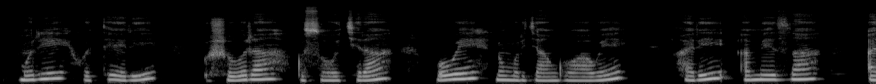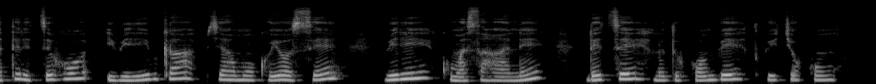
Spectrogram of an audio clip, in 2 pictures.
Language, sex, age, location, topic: Kinyarwanda, female, 18-24, Nyagatare, finance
